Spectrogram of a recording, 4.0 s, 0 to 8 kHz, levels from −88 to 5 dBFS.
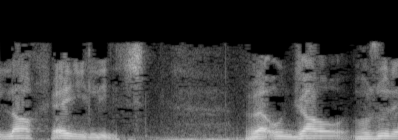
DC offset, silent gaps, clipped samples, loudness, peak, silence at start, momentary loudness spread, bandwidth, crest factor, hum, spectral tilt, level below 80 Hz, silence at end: under 0.1%; none; under 0.1%; -18 LUFS; -4 dBFS; 0 s; 20 LU; 5.8 kHz; 12 dB; none; -11 dB/octave; -36 dBFS; 0 s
